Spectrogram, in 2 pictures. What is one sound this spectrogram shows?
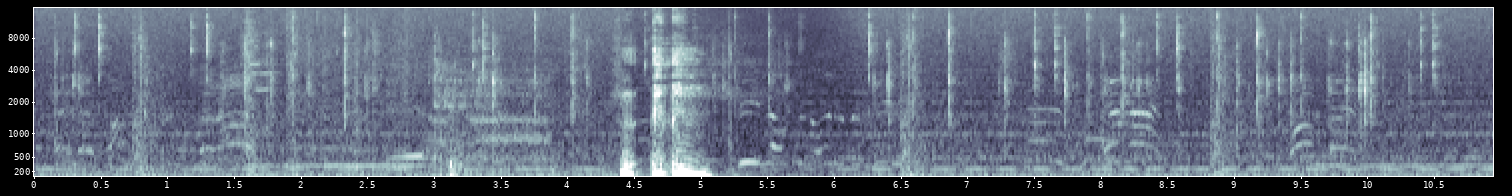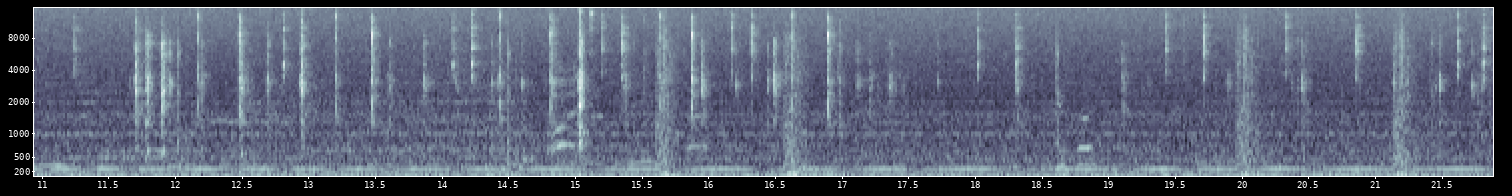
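Weapons clatter and knock.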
